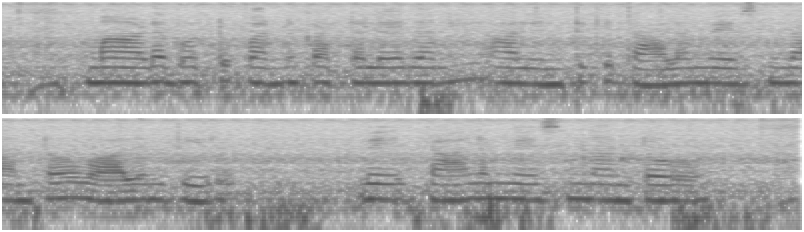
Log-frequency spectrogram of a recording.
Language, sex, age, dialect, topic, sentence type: Telugu, female, 18-24, Utterandhra, banking, statement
